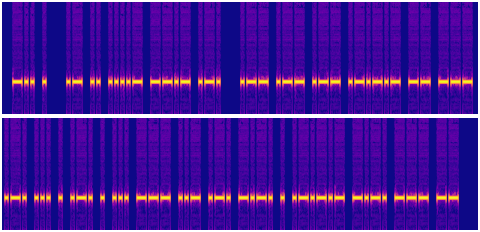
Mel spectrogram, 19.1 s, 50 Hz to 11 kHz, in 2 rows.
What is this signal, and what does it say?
Morse code, heard as a keyed tone, about 20 wpm, 1000 Hz. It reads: DE AI4QR WWW.MORSERESOURCE.COM
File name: qotdfiles / 20wpm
